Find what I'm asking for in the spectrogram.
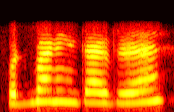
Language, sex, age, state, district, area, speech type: Tamil, female, 60+, Tamil Nadu, Namakkal, rural, conversation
